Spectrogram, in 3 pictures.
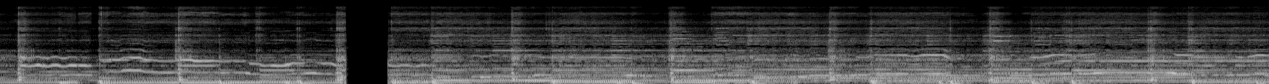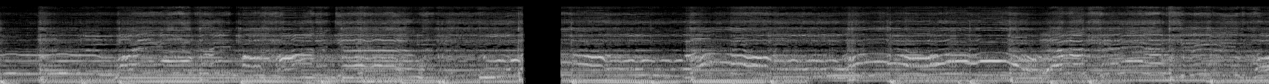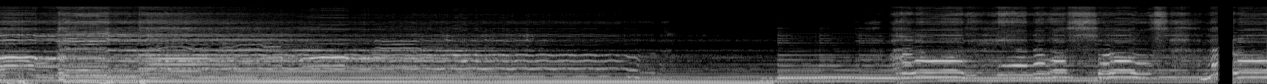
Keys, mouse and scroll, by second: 8.8 [.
